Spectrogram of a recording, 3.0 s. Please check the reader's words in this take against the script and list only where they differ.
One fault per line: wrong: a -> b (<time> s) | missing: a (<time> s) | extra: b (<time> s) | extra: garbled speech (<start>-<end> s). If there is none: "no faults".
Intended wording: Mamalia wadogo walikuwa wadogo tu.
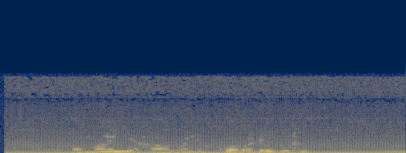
wrong: wadogo -> hao (1.1 s)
